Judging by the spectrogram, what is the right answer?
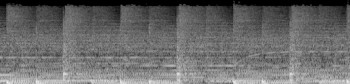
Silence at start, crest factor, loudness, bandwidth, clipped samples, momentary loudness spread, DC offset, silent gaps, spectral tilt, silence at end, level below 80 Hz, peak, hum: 0 s; 14 dB; -15 LUFS; 18 kHz; under 0.1%; 2 LU; under 0.1%; none; -5 dB/octave; 0 s; -20 dBFS; 0 dBFS; none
